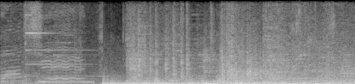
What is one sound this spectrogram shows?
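A train derails with a loud, roaring crash.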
